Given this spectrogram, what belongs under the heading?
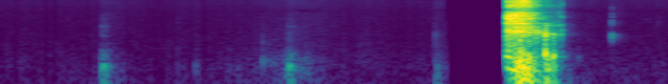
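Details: Person with bad allergies who is constantly sneezing: three soft catching breaths build up, then one loud, explosive sneeze.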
